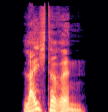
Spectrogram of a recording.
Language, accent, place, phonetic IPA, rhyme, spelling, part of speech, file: German, Germany, Berlin, [ˈlaɪ̯çtəʁən], -aɪ̯çtəʁən, leichteren, adjective, De-leichteren.ogg
- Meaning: inflection of leicht: 1. strong genitive masculine/neuter singular comparative degree 2. weak/mixed genitive/dative all-gender singular comparative degree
